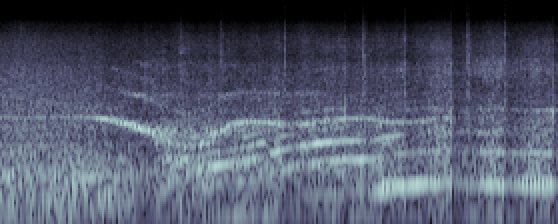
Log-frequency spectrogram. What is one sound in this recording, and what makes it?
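A machine's whine sweeps down and back up in pitch.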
